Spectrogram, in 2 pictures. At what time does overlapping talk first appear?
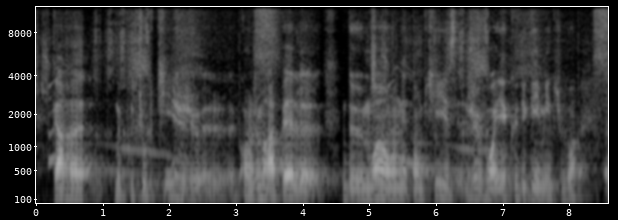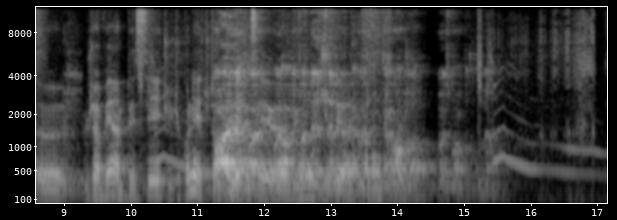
11.2 s

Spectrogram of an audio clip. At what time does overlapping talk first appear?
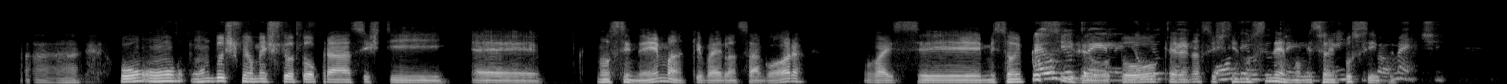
10.3 s

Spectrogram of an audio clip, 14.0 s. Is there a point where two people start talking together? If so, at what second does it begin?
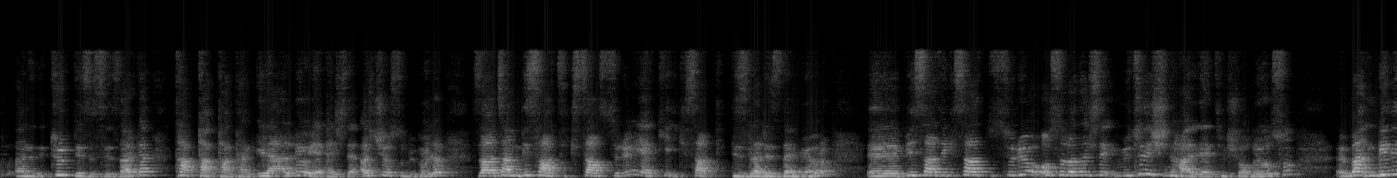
none

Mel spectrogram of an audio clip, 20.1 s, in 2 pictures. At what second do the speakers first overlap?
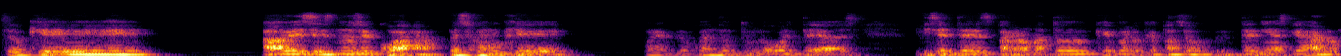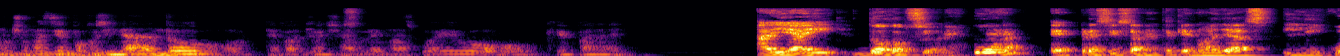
none

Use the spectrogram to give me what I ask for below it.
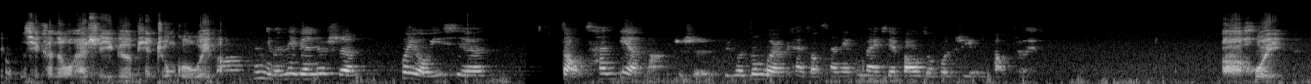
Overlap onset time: none

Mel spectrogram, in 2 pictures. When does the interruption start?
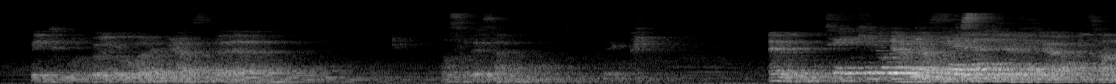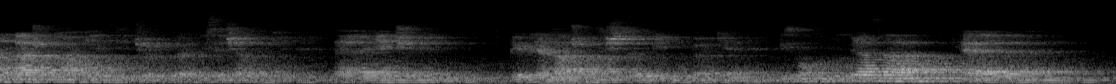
8.9 s

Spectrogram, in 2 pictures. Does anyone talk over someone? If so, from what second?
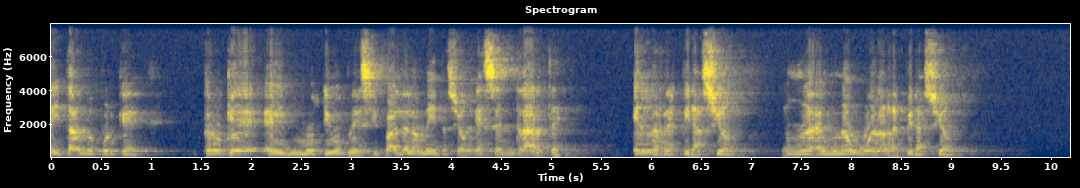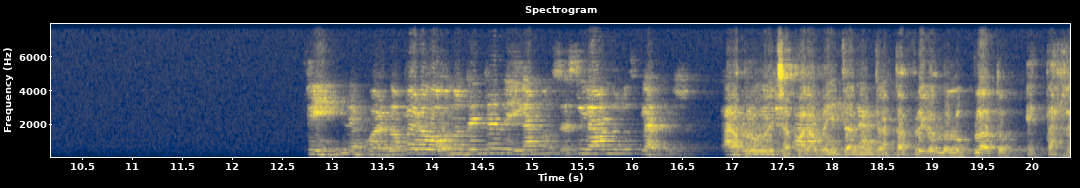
17.0 s

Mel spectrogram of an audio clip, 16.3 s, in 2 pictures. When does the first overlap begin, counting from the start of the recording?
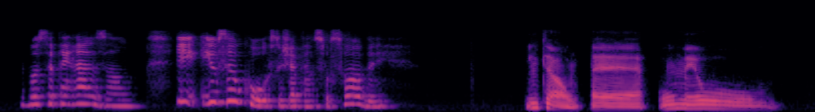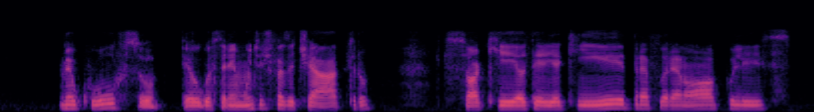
none

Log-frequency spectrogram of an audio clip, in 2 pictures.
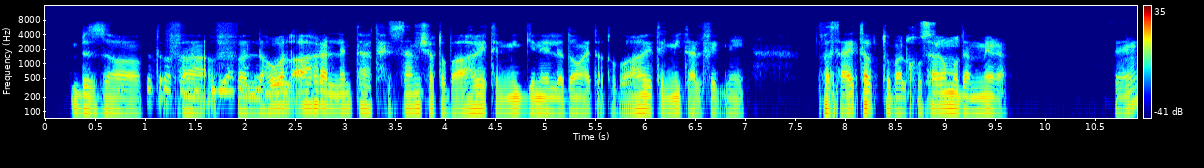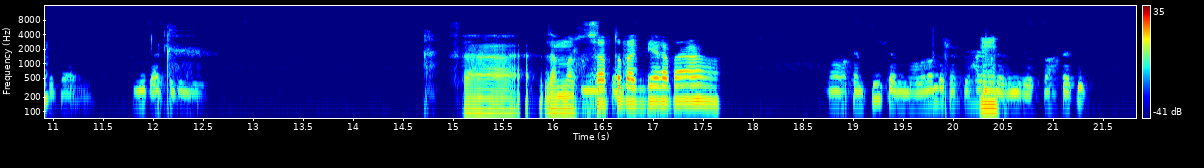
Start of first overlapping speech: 1.2 s

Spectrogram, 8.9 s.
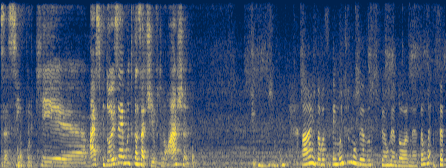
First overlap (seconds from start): none

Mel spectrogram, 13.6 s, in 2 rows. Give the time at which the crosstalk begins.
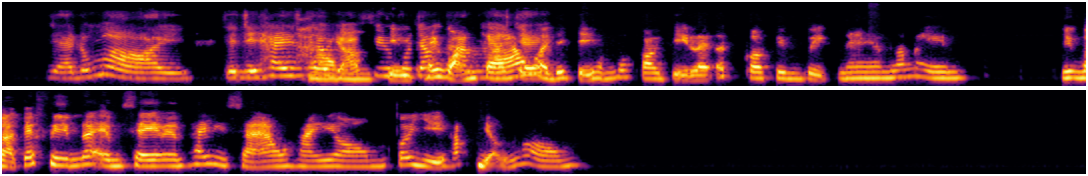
1.8 s

